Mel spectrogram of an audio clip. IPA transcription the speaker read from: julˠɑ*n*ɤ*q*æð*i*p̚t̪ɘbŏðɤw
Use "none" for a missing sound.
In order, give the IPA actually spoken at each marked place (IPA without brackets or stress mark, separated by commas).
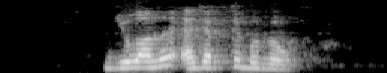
n, ʔ, æ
